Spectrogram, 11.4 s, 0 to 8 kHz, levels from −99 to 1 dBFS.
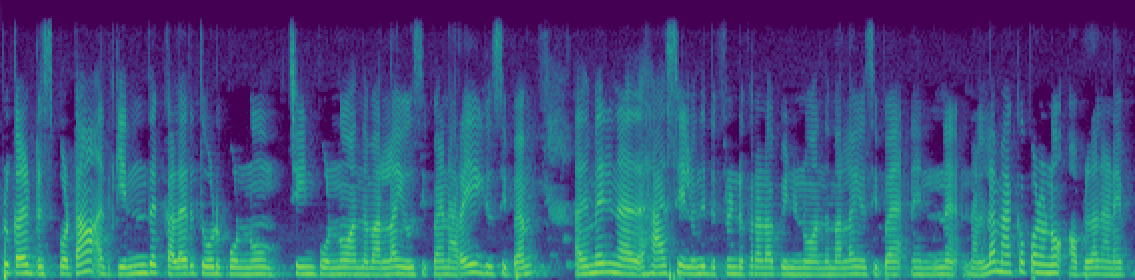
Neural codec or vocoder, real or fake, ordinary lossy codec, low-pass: none; real; none; 7.2 kHz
